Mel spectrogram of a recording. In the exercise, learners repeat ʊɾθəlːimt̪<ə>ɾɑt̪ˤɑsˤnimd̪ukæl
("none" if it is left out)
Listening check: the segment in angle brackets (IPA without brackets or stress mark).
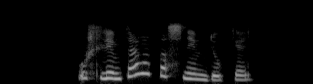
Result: a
